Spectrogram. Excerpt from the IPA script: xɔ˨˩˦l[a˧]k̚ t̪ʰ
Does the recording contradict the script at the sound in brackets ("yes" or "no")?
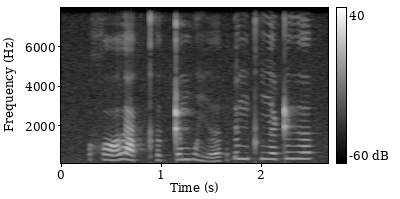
yes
